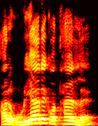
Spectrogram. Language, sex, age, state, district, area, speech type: Odia, male, 45-60, Odisha, Bargarh, rural, spontaneous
